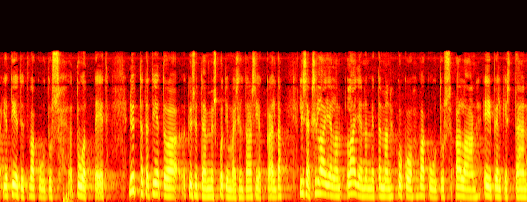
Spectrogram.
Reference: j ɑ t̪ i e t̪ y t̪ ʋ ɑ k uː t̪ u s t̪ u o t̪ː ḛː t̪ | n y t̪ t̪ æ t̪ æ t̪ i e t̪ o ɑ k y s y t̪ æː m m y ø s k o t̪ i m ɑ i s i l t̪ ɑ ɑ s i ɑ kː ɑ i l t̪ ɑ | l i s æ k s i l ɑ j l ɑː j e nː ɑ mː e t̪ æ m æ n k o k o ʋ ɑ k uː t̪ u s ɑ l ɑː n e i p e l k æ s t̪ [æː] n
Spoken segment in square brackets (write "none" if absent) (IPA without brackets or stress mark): æː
